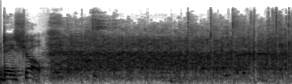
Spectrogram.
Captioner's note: laughing; applauding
